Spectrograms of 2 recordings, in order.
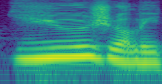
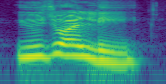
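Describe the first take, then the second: First: The first vowel is drawn out long. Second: The first vowel is short and clipped. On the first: The speaker calls it right. "usually 길게 표현해 주시고요" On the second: The speaker calls it wrong. "usually 아니고요"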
